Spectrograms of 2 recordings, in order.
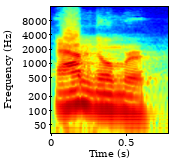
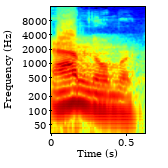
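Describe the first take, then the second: Both takes have the same delivery.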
